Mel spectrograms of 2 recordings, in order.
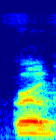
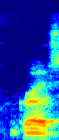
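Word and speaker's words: Groß: was offside Germany have gone up 2 one grob scor but that's how you pronounce it I will have another look as soon as my phone decides to work properly gross is his name never mind okay horrible pronunciation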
